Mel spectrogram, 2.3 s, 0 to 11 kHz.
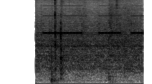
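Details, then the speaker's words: Monster SoundStage S3 Bluetooth speaker that won't power on: multimeter in continuity mode gives two steady high beeps, showing a short on the board's power line; shorted capacitors, PCM9211 chip heated when voltage was injected. "you can hear the beeping there there's a short so there's a problem so i found kind of like a short here i have it in continuity mode"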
